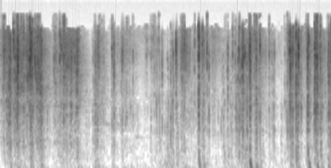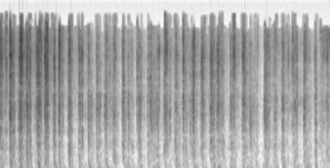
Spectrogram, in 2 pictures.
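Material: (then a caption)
Plastic. A small, thin, flexible clear plastic ziplock bag, apparently empty, is held in both hands and crinkled and scrunched with long purple nails and fingertips. It makes a dense run of bright, crackling crinkles that dip quieter around the second mark, then build into steady, rapid scrunching.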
